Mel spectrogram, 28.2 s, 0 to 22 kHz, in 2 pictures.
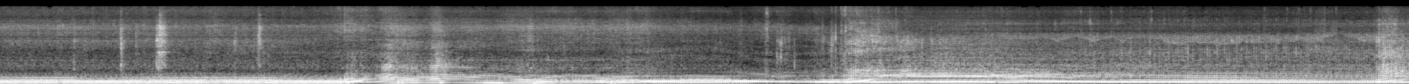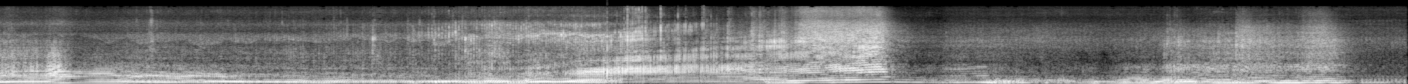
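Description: Nissan Gazelle S12's four-cylinder engine through a large aftermarket exhaust, idling and then revved in several rising-and-falling blips, with a longer, higher run near the end as the car pulls away and the sound fades.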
